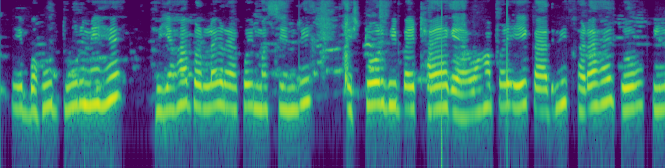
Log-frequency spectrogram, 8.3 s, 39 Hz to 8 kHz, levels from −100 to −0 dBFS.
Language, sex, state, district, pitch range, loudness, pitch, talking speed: Hindi, female, Bihar, Sitamarhi, 250-295 Hz, -15 LUFS, 270 Hz, 180 wpm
